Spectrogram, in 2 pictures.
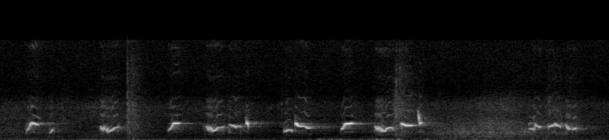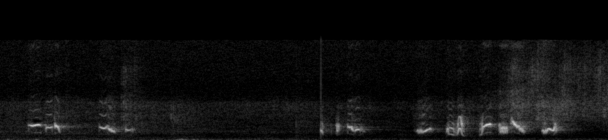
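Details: Female sooty-headed bulbul in breeding condition, calling to draw males into song: a lively chattering string of short, slightly rising and falling notes, pausing mid-way before resuming, over a low rumbling background.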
